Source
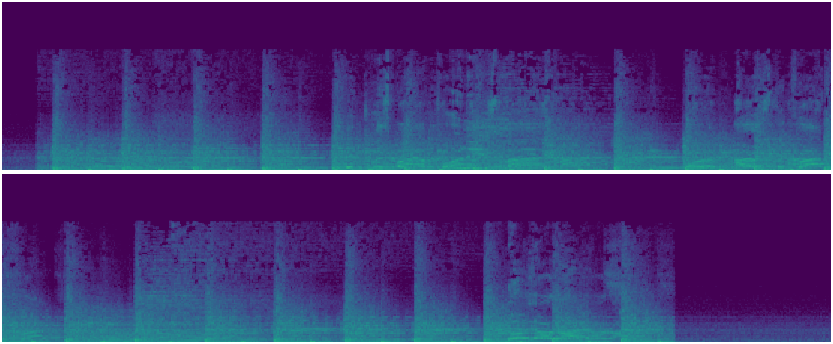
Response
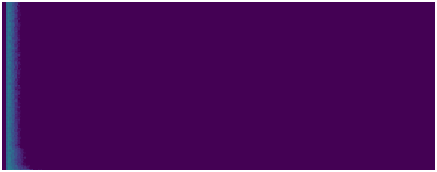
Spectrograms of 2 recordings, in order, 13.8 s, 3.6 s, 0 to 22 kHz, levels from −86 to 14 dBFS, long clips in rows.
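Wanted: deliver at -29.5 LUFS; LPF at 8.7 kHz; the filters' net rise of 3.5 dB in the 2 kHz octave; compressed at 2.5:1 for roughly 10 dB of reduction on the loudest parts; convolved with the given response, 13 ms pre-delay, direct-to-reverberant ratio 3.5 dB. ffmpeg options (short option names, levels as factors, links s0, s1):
-filter_complex "[0:a]lowpass=8700,equalizer=f=2000:t=o:g=4.5,acompressor=threshold=0.01:ratio=2.5,asplit=2[s0][s1];[1:a]atrim=start_sample=2205,adelay=13[s2];[s1][s2]afir=irnorm=-1:irlink=0,volume=0.531[s3];[s0][s3]amix=inputs=2:normalize=0,volume=2.24"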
